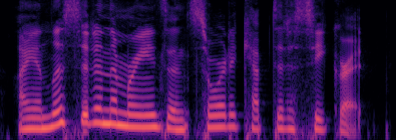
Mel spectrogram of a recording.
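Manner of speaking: ordinary talk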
